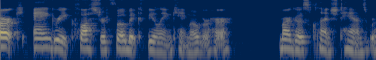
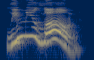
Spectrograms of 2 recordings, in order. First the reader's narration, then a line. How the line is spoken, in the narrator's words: she shrieked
